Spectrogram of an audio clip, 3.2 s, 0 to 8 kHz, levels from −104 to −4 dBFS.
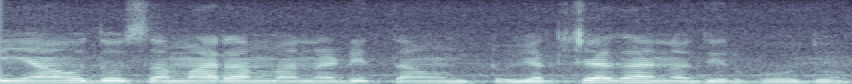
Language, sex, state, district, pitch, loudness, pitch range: Kannada, female, Karnataka, Dakshina Kannada, 170 Hz, -17 LUFS, 150-180 Hz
